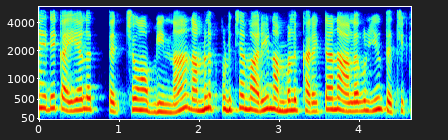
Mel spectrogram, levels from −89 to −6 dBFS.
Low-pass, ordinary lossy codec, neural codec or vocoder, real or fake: 5.4 kHz; none; autoencoder, 22.05 kHz, a latent of 192 numbers a frame, VITS, trained on one speaker; fake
